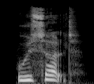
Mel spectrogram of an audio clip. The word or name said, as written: udsolgt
